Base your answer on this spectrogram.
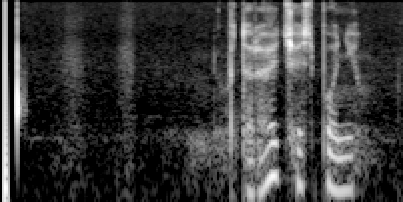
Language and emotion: Russian, neutral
